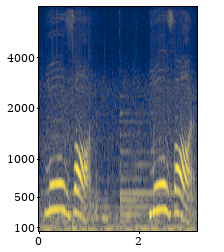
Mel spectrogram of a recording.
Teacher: We'll link the V sound with the N sound with a little bit O sound, but we won't say on. We'll say one.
